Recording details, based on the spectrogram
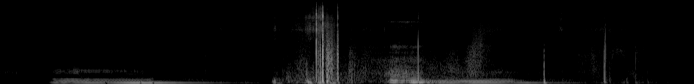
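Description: Deep, buzzing inhaled snores with a snorting sound between them, in a small quiet room. Ordinary snoring.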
